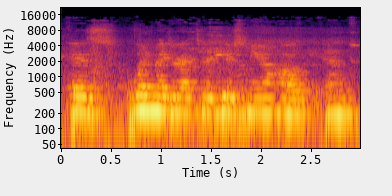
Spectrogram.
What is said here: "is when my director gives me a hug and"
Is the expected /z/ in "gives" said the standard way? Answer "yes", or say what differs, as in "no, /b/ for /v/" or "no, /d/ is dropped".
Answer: yes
